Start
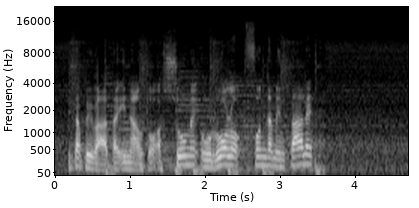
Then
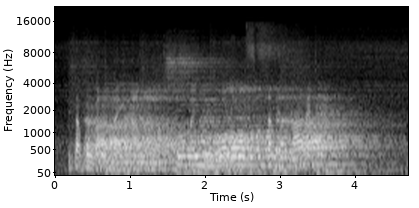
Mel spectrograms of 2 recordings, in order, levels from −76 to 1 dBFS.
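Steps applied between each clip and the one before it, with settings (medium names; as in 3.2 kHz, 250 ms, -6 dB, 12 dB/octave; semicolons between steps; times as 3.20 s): plate-style reverb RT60 2.2 s, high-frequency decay 0.8×, pre-delay 105 ms, DRR -3.5 dB; trim +1 dB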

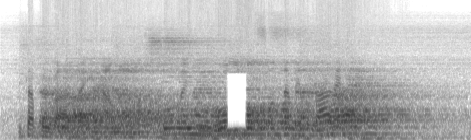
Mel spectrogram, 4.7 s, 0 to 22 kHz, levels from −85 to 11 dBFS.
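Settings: short-mantissa float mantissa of 4-bit; spectral selection erased 2.26–2.47 s, 320–2600 Hz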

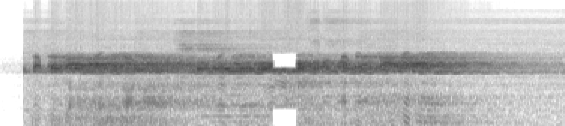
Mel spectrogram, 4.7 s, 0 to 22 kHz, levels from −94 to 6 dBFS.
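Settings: split-band scrambler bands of 2 kHz; gate with hold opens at -32 dBFS; trim -8.5 dB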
